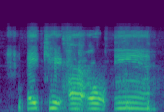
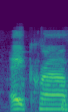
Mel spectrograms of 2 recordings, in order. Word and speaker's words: Akron: AKRON. Some pronounce it Akron, but it's Akron, man.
